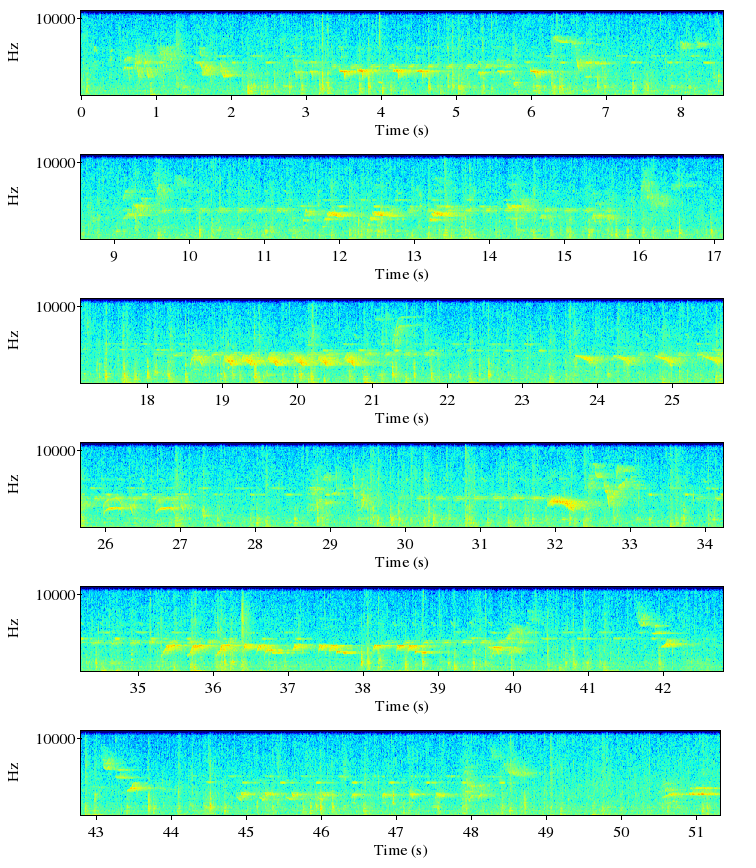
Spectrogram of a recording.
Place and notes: Nad Závěrkou, Praha, Czechia - Morning Rain and Birds from my Window
A dawn recording of birds and rain from my window overlooking a wooded park. The park is home to many doves, jays, magpies and numerous kinds of little birds I don’t know the names of.
Hlavní město Praha, Praha, Česká republika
